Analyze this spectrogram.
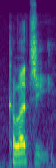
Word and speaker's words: Kelechi: Kelechi.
